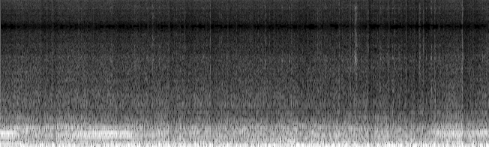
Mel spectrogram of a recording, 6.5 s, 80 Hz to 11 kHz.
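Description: Volkswagen Golf GTI (MkVI) 2.0-litre turbocharged four-cylinder engine running under load with steady road and tyre rumble, heard from inside the cabin. A steady engine tone drops away about two seconds in and comes back near the end.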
